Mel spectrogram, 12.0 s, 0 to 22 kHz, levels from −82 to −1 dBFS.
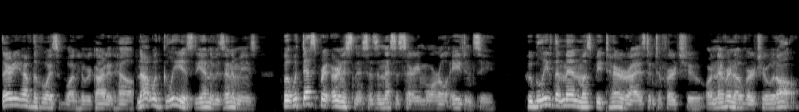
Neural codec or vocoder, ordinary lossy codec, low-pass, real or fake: none; AAC, 48 kbps; 7.2 kHz; real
